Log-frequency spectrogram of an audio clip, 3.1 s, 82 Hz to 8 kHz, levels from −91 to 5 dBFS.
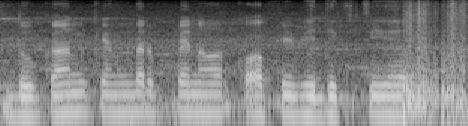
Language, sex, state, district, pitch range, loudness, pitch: Hindi, male, Madhya Pradesh, Katni, 120-130 Hz, -19 LUFS, 125 Hz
